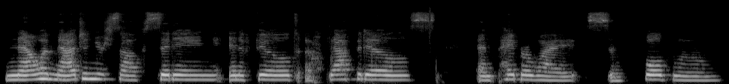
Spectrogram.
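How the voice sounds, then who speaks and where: A woman leading a guided meditation in a soft, soothing, unhurried way. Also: medium pitch, rough recording.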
